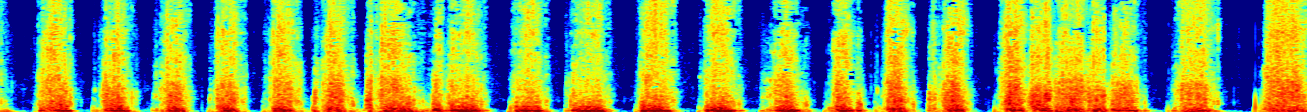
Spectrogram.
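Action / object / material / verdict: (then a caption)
scrape / polyester mesh scrub sponge over foam / polyester mesh / none. A pink, sparkly, palm-sized glitter scrub sponge of polyester mesh over foam, soft and flexible, is held in a black nitrile-gloved hand and quickly brushed and scraped against a microphone grille, squeezed and bent as it moves. About two dozen rough, scratchy rasping strokes come in a fast, slightly uneven rhythm of roughly three per second. Each stroke is a broad, noisy scrape with a low rumbling undertone and a bright hiss, separated by brief silences.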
